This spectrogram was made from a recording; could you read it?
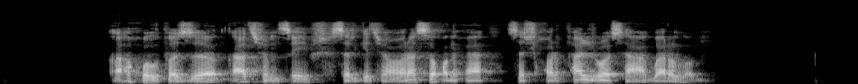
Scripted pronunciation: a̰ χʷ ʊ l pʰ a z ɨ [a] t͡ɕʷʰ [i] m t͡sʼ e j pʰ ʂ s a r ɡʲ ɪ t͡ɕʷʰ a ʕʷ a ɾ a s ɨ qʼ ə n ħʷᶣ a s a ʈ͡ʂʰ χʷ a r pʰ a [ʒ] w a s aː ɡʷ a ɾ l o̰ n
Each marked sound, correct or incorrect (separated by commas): correct, incorrect, correct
